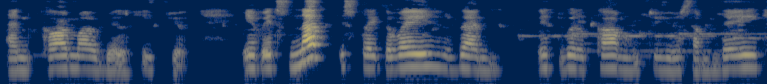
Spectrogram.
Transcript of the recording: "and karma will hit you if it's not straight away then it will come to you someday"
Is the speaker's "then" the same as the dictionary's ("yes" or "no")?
yes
